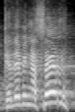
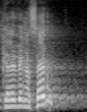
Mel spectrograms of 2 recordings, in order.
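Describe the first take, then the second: First: Much louder, higher question to the congregation; emphatic repeat. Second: Said in the usual way. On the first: Shown as a demonstration. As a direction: call the question out, demanding an answer. Repito": preacher presses congregation. (pregunta repetida con fuerza, en voz alta)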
